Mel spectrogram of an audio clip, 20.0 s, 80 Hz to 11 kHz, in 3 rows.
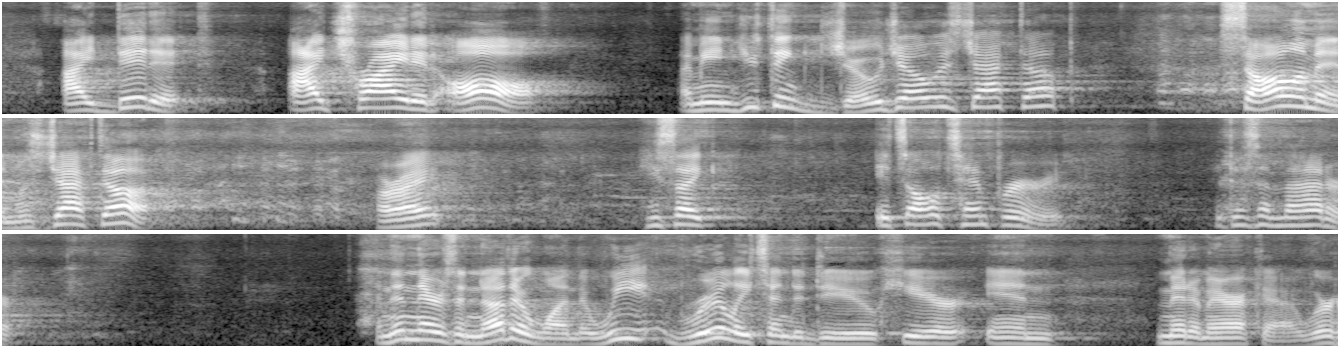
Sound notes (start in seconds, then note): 5.7 laughter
